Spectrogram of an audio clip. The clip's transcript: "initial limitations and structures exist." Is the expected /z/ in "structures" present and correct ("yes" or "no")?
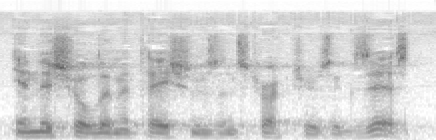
yes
